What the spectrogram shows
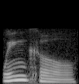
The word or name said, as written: winkle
